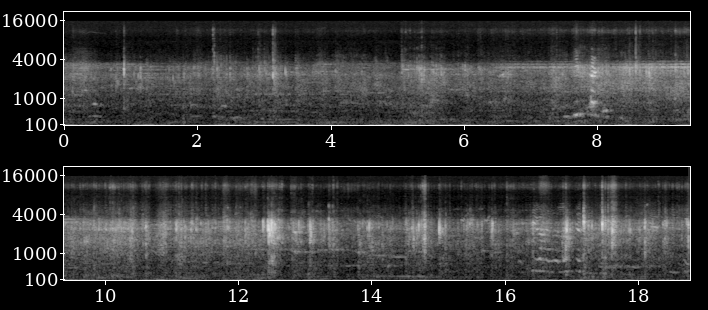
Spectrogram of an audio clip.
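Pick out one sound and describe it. A small bicycle's wheels roll and rattle over rough concrete.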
